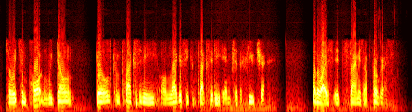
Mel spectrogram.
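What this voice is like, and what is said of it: Slight British accent. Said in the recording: “You have a little bit of a British accent there”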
